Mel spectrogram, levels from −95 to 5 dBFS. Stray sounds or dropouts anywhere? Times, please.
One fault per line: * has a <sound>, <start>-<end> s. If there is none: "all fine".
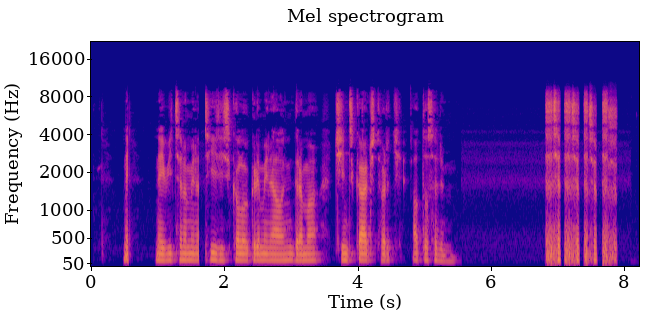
* has a dropout, 1.6-1.7 s
* has a laugh, 6.8-7.9 s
